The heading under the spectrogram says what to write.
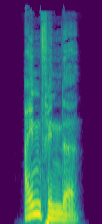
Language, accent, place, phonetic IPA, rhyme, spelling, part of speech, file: German, Germany, Berlin, [ˈaɪ̯nˌfɪndə], -aɪ̯nfɪndə, einfinde, verb, De-einfinde.ogg
- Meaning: inflection of einfinden: 1. first-person singular dependent present 2. first/third-person singular dependent subjunctive I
